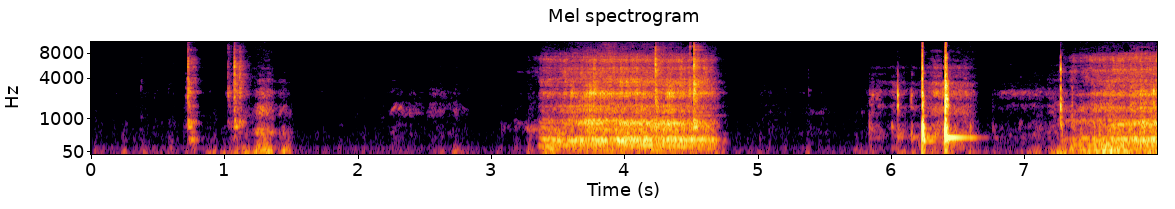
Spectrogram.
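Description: Ceiling fan's pull-chain switch being worked to turn the light on and off: a few faint clicks, then a rattling burst about a second and a half long. Two sharp clicks follow, then another rattling burst of the same length.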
